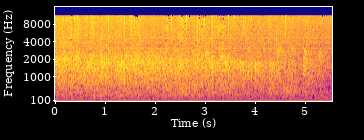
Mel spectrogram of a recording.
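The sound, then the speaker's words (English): An audience at GPC church applauds steadily for several seconds for one of the church's seniors, a dense wash of many hands clapping at an even loudness with no voices standing out. “Clap, clap, clap.”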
